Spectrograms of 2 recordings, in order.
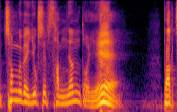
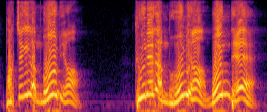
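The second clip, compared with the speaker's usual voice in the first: indignant challenge; 5 semitones higher, 7 dB louder, slower than usual. Real, not acted. Indignant preacher demands answers.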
